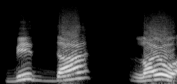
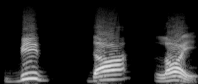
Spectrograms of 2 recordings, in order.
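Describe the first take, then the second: First: "বিদ্যালয়" slowly as bid, da, loyo, ending open on o; added final vowel. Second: "বিদ্যালয়" broken slowly into bid, da, loy; very slow "বিদ্যালয়", pausing after each syllable, ending closed on loy. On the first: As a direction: split "বিদ্যালয়" and add an o at the end. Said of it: "আপনি কিন্তু বিদ্যালয় বলেন না". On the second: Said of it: "আপনি এই জায়গাতে উচ্চারণ করছেন". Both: Shown as a demonstration.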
